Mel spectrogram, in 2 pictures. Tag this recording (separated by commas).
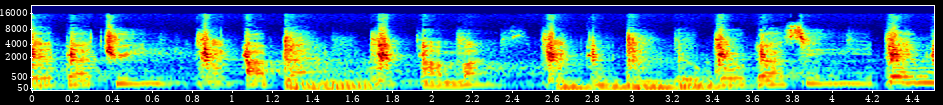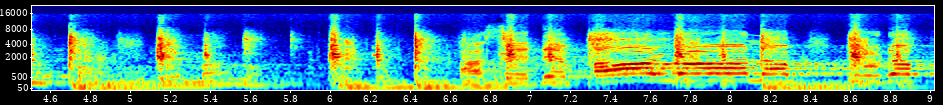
Music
